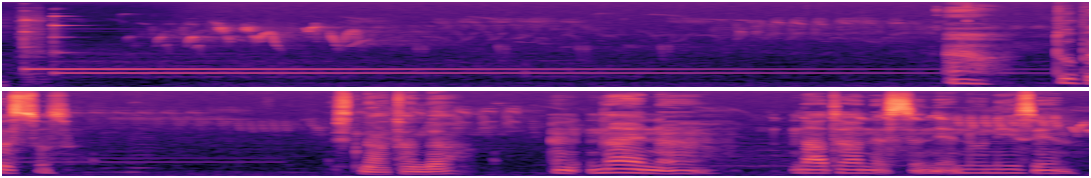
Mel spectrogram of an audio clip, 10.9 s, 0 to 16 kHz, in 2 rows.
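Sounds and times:
doorbell chime at a house: 0:00.0 - 0:06.0
faint outdoor ambience: 0:00.0 - 0:10.8
speech: 0:04.8 - 0:05.9, 0:07.2 - 0:10.8.

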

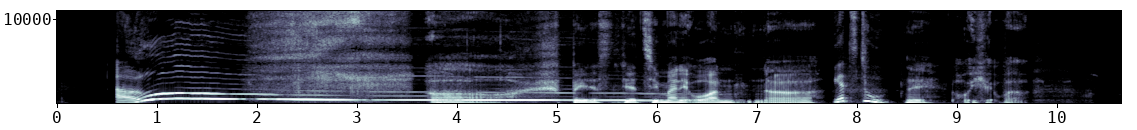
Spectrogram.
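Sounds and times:
speech: 0:00.6 - 0:01.3, 0:05.2 - 0:09.9
person imitating a wolf howl: 0:00.7 - 0:07.4.

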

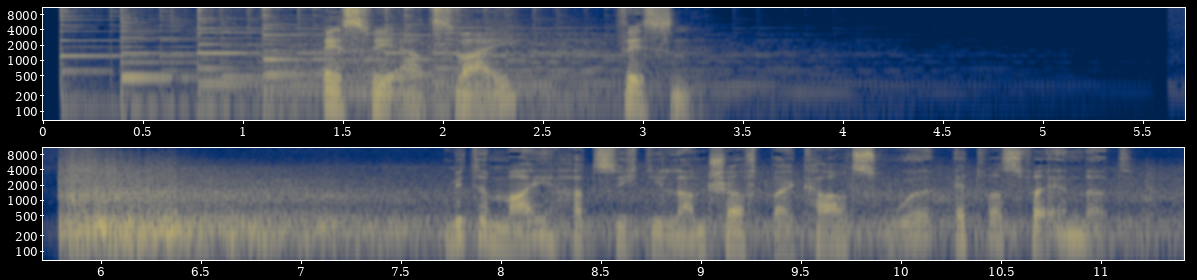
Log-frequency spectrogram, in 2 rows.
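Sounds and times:
speech: 0:01.4 - 0:03.3, 0:07.8 - 0:11.4
explosive demolition of nuclear power plant cooling towers: 0:05.8 - 0:08.1.

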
